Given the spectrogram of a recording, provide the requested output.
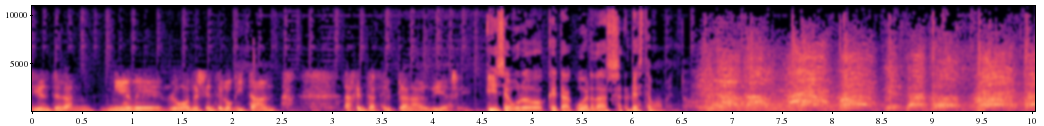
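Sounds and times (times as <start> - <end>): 
speech: 0.0 - 7.8
street protest crowd chanting a rhythmic slogan: 6.6 - 10.0.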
